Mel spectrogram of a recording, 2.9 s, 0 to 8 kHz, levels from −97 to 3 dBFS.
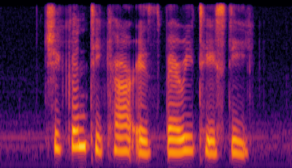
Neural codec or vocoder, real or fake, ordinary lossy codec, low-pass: none; real; none; 7.2 kHz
